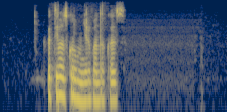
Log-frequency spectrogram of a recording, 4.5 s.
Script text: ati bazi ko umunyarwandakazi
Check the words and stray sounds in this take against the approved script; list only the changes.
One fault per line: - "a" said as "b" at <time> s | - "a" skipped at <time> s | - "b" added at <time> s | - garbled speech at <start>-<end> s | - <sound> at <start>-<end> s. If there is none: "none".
none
